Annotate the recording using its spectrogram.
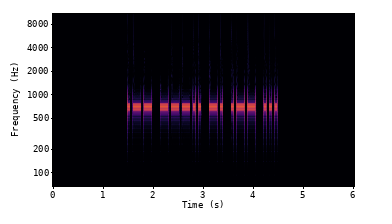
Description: Morse code, heard as a keyed tone, about 26 wpm, 700 Hz. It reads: W8NWS
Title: Speed Racing - USA 1x3 Call Signs 22wpm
